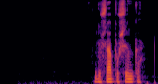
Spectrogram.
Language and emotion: Russian, neutral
